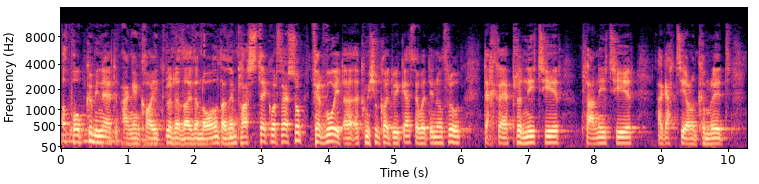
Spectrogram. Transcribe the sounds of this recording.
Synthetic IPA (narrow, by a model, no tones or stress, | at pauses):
ɔð̥pʰoːb̥̚kʰəmɪnɛdaŋɛnkʰɔɨdlənəðɔɨðanoːlˠdanɪnpʰl̥ˠastɪkɔrθrɛsɔmfɪrvʊːɨəəkʰɔmɪʃʊnkʰɔɨdwɪɡɛθɛwɛdɪnuːθruːɡd̥ɛχrɛpʰl̥ənitʰiːr | pʰl̥ˠanitʰiːra̰ɡatʰiɔnənkʰəmrɨd̥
